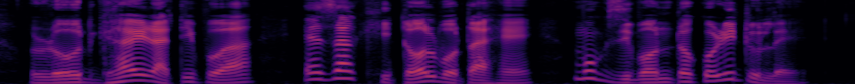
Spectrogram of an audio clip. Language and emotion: Assamese, happy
